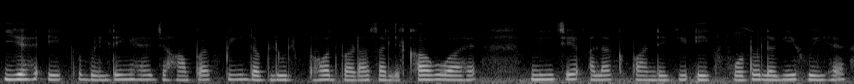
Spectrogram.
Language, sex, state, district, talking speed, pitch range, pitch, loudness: Hindi, female, Uttar Pradesh, Muzaffarnagar, 160 wpm, 205-220 Hz, 215 Hz, -29 LUFS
